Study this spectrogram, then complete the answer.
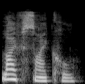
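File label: "life cycle", British English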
